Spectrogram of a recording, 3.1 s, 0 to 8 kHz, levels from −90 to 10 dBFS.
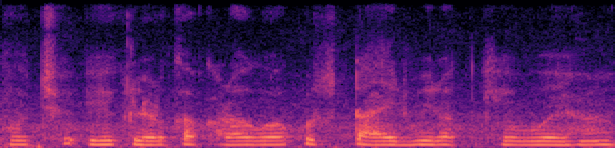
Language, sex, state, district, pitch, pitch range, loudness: Hindi, female, Haryana, Jhajjar, 205 Hz, 200-215 Hz, -20 LUFS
